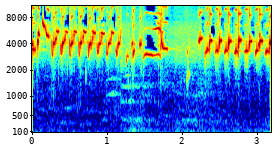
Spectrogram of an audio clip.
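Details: Four-and-a-half-month-old goldfinch hybrid in clean Malaga-copy song. Fast series of repeated chirps, about four a second, with a drawn-out whistle, a brief pause, then another rapid chirp series.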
